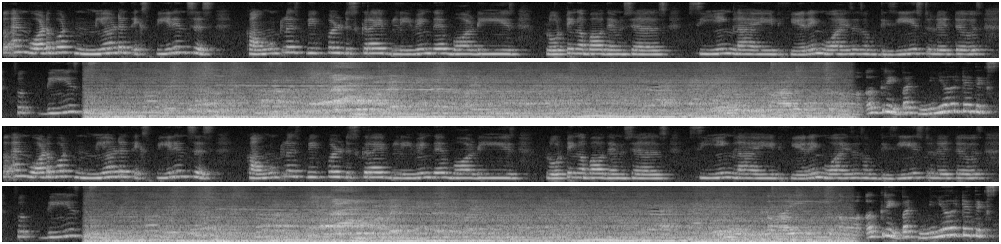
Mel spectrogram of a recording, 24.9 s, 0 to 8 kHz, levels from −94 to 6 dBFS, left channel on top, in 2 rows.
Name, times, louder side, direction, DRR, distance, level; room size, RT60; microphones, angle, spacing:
voice 1, 0.0-2.8 3.1-8.3 8.7-14.6 14.8-15.3 15.6-17.7, left 1 dB, 65° left, 0.7 m, -27 dB
sound 1, 13.5-23.1, equal, 85° left, 1.0 m, -18 dB
voice 2, 22.0-24.9, equal, 30° right, 0.5 m, -22 dB
3.1 x 2.2 x 2.7 m
head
